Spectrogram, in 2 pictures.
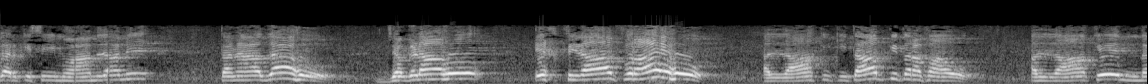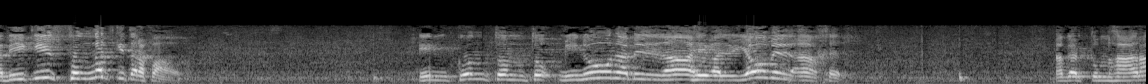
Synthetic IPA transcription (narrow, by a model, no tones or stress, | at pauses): ɐɡɐɾkɪsimʊaːmlamẽ | t̪ɐnaːzaɦoː | d͡ʒɐɡɽaɦoː | ɪxt̪ɪlaːfɾaːeɦoː | ɐlːaːɦkikɪt̪aːb̚kit̪ɐɾəfaːoː | ɐlːaːɦkenɐbikisʊnːət̪kit̪ɐɾəfa̰ːo̰ː | ɪnkʊnt̪ʊmt̪ʊʔmɪnuːnɐbɪlːaːɦɪwɐljɐwmɪlaːxɪɾ | ɐɡɐɾt̪ʊmɦaːɾa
